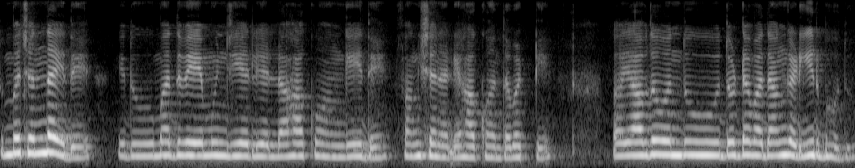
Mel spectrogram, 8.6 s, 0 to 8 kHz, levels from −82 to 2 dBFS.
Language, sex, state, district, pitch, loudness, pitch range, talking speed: Kannada, female, Karnataka, Dakshina Kannada, 225 Hz, -16 LUFS, 210-235 Hz, 125 wpm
